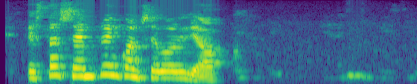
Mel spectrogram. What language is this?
Catalan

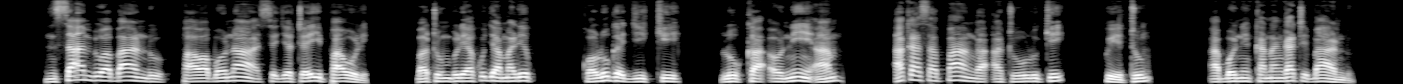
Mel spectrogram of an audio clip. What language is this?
Matengo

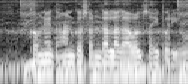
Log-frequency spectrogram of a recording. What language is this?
Bhojpuri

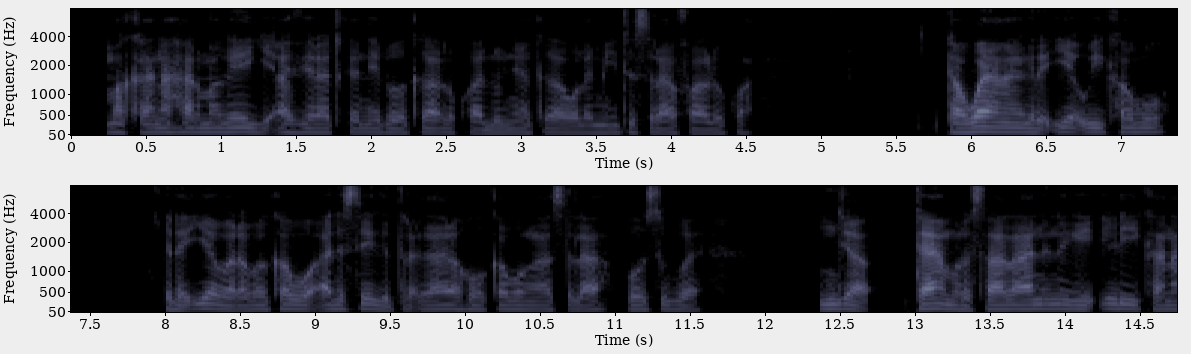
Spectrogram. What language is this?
Marghi Central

